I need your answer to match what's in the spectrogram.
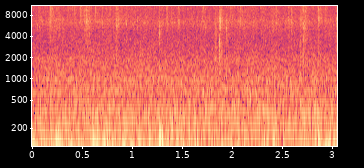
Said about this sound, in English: So today, it's raining outside.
